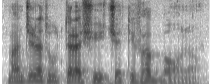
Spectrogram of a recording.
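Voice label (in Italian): "bono", vocabolario dialettale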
